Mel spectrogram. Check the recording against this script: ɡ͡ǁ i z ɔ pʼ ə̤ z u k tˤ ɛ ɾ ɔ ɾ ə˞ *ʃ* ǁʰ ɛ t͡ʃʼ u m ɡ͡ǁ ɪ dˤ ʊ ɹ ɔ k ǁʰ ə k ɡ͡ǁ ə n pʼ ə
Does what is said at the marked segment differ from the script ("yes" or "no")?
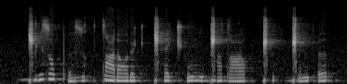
yes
